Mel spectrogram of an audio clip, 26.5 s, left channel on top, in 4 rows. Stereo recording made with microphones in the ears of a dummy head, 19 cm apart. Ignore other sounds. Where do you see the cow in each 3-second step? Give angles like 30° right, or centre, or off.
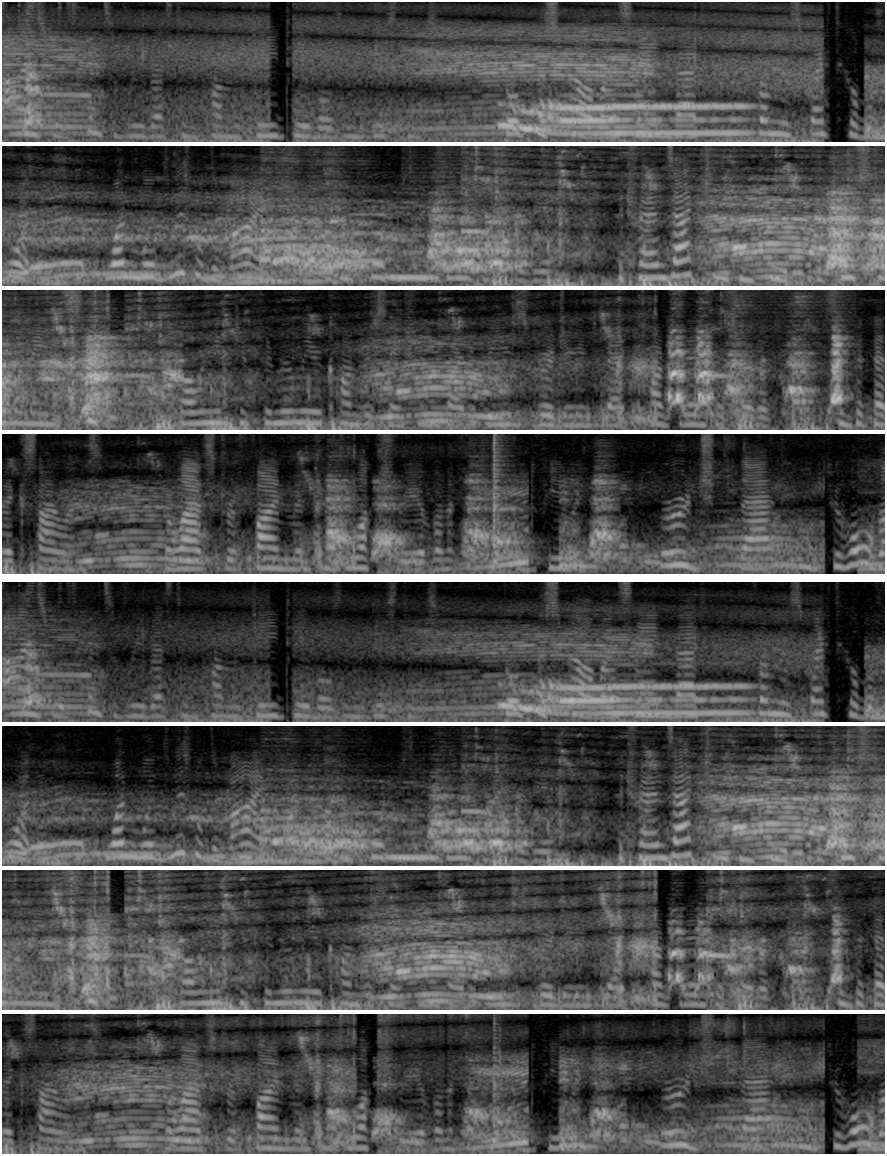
70° left, 70° left, 60° left, 30° left, 10° right, 50° right, 70° right, 70° right, 80° right.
